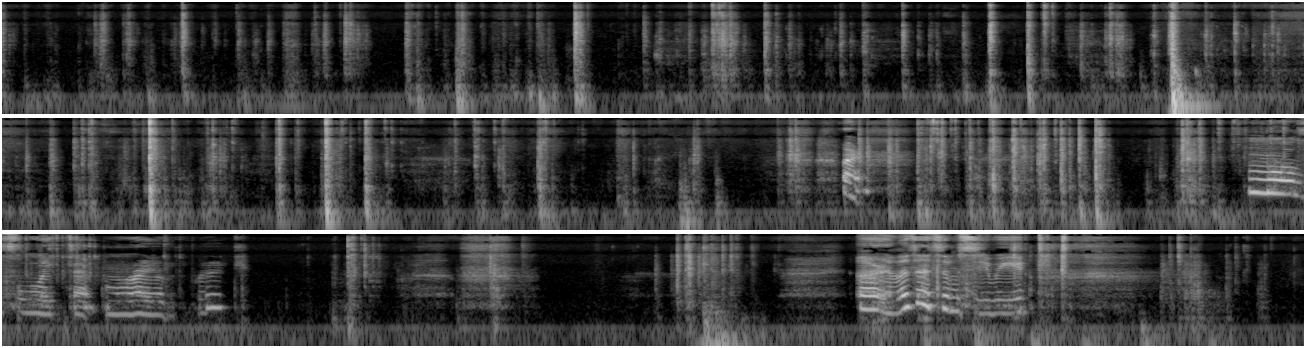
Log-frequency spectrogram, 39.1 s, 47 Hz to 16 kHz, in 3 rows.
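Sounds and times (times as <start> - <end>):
plastic toy bricks clicking: 5.3 - 11.6.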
